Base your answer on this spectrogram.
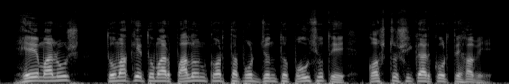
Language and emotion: Bengali, neutral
